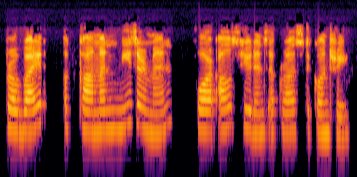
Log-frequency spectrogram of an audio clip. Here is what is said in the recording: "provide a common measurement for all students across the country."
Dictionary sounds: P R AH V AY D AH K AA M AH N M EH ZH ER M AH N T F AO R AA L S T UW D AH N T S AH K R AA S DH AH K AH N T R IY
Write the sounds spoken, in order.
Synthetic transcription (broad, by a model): P R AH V AY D AH K AA M AH N M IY Z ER M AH N F AO R AA L S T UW D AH N T S AH K R AA S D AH K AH N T R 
